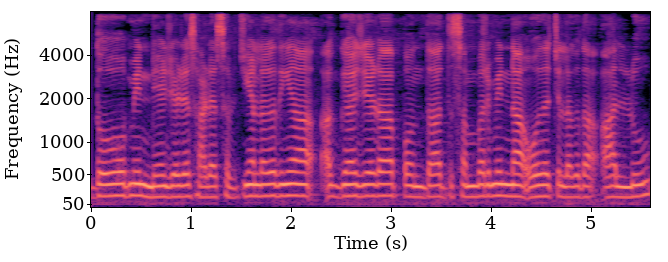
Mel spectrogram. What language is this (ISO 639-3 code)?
doi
